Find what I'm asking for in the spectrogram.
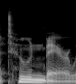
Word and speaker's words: Thunberg: Think sort of like Greta Thunberg, which is the proper pronunciation.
